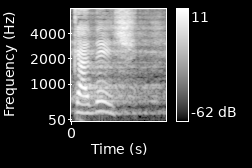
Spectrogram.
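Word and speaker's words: קדש: Ahora vea qué importante, porque más abajo tenemos otra palabra que es la palabra hebrea kadesh, que usted ve, se escribe kaudash, pero se lee kadesh.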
